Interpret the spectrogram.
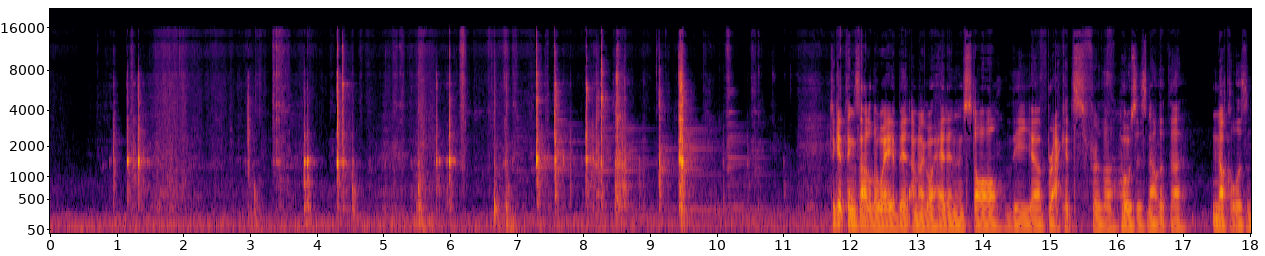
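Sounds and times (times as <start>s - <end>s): metallic clinks of steel bolts: 5.7s - 11.1s.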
